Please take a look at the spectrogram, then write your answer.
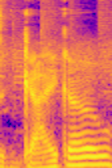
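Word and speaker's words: GiGO: market, they will be rebranded as Geigo, I think it's the way it's pronounced, G-I-G-O.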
